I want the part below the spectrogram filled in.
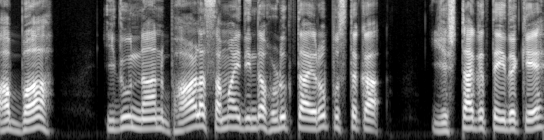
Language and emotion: Kannada, surprised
